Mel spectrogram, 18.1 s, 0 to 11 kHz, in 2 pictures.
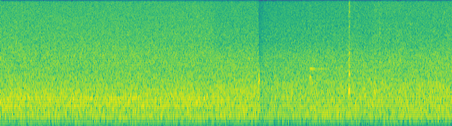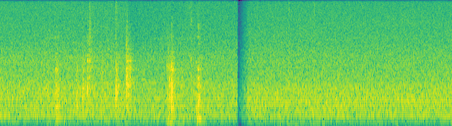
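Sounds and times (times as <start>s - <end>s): short knocks and clicks: 10.0s - 11.8s, 12.4s - 13.3s.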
